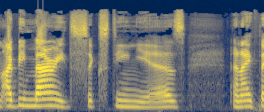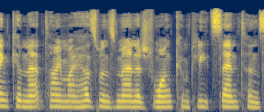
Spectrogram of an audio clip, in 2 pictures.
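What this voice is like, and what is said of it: Southern African accent. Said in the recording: “this peculiar accent is that I'm from Southern Africa”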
